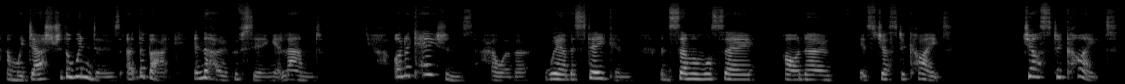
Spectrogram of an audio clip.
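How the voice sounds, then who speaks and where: A woman reading written articles aloud in a measured, clearly phrased way, as for an audio newsletter. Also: on the high side, fairly bright tone. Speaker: newsletter reader.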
